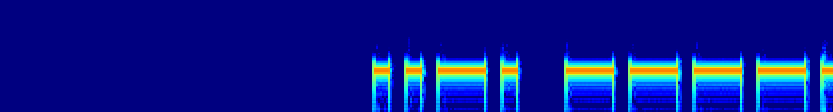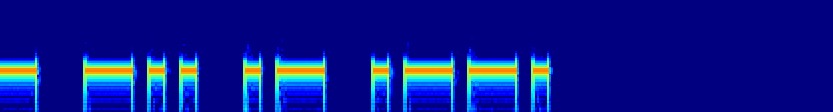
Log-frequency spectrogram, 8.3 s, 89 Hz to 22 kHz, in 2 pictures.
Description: Morse code, heard as a keyed tone, about 15 wpm, 700 Hz. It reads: F0DAP
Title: DXCC-100 Call Signs - 5 Characters - Repeated 2x - 15wpm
